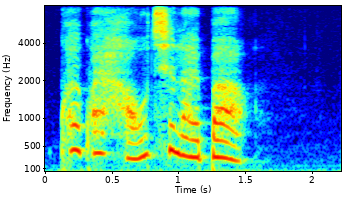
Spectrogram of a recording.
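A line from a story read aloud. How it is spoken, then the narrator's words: Soft gentle. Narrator (Chinese): 琪琪轻轻地说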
